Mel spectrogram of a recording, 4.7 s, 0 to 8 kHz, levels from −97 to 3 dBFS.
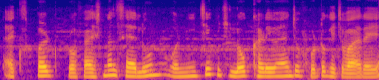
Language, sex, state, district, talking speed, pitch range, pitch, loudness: Hindi, male, Delhi, New Delhi, 190 wpm, 150-175 Hz, 160 Hz, -16 LUFS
